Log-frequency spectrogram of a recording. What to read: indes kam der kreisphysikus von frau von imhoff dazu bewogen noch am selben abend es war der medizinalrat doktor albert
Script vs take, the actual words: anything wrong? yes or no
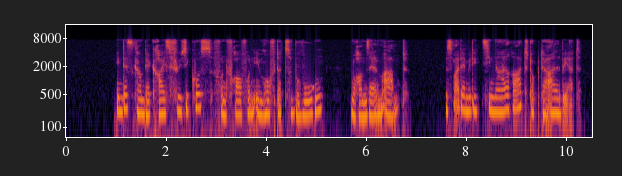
no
